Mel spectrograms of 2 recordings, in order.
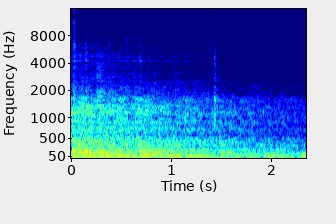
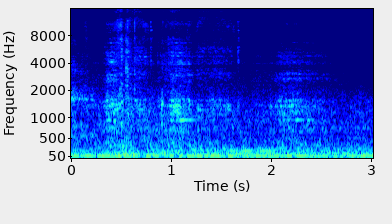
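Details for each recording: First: Honda Accent front wheel spun by hand: a deep, rough, rumbly growl from a worn wheel bearing that gets very loud above 40 and louder with speed while driving; the bearing needs pressing out of the hub and replacing. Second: Car jacked up in neutral with the wheel spun by hand: soft rubbing hiss and a faint brief high squeak, normal light brake drag on a car that has been sitting a while, not a wheel bearing.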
